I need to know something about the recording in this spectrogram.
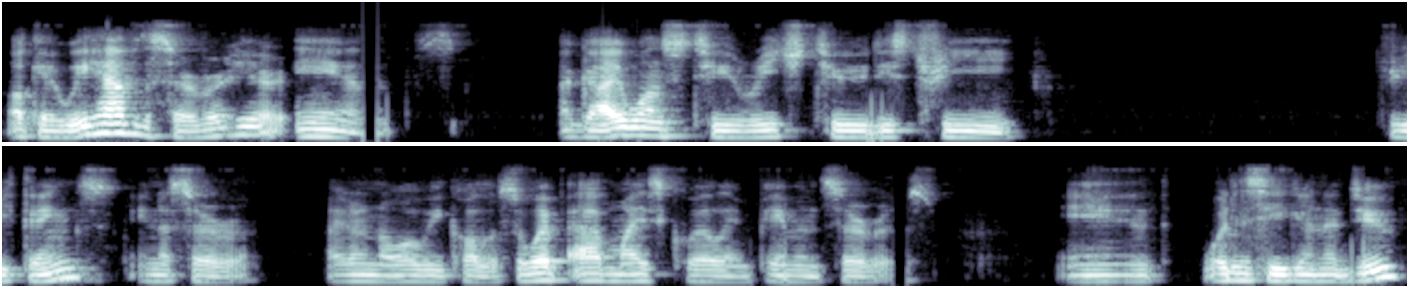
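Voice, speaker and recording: A man's voice: on the low side, steady tone, unhurried, lo-fi sound. Hesitant man, English not his first language. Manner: hesitant, restarts, searching for words. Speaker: learner sharing notes. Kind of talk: casual study vlog, thinking aloud.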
